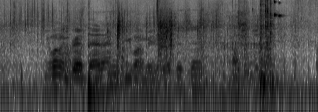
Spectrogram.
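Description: A wheelbarrow rolls over concrete.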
